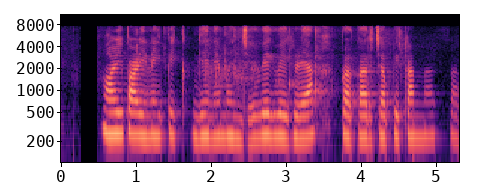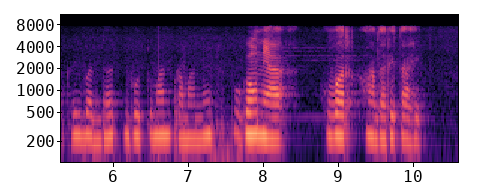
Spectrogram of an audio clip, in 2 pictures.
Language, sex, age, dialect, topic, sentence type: Marathi, female, 18-24, Northern Konkan, agriculture, statement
